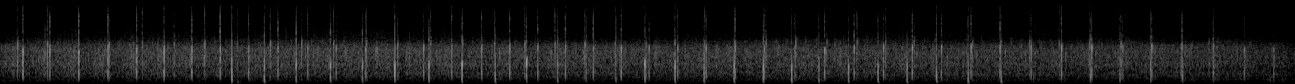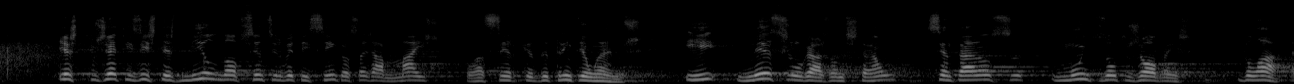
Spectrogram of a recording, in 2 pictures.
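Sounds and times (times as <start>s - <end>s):
crowd applause: 0.0s - 13.4s
speech: 13.6s - 25.8s.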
